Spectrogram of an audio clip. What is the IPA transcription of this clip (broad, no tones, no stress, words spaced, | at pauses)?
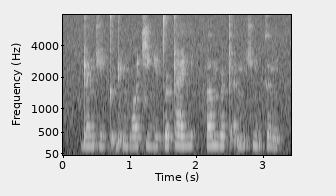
ɖɛŋçʌʎt̪ḭɖḭ mbɔt͡ɕɪʎi t̪ə˞ʈæʎ | hʌmbæ ʈæ̰mbiçmbɪkəŋ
